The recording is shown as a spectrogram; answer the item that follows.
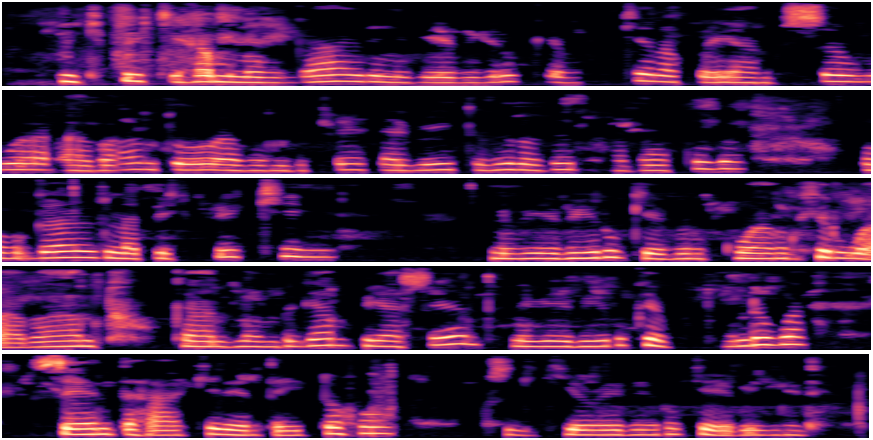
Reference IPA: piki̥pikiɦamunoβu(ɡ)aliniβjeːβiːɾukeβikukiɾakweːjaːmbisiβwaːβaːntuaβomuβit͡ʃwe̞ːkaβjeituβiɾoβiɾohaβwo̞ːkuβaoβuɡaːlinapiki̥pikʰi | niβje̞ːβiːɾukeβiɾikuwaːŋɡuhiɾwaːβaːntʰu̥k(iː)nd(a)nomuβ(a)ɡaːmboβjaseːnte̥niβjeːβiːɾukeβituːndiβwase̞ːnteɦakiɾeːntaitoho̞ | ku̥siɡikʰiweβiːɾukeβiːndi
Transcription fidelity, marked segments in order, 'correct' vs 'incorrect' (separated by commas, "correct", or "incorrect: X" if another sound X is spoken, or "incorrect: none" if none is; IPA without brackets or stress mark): correct, incorrect: aː, incorrect: i, incorrect: i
